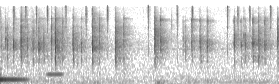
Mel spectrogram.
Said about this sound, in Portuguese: Esse teclado gamer aqui é bom pra errar. Eu sou... Ai, errei. Vamos lá de novo. Ah, não. Tá em caps lock.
